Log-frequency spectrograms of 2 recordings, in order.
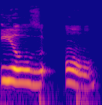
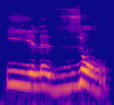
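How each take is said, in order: First: The S sound stays apart from the next word. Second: The S sound joins onto the next word. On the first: The speaker calls it wrong. "it's not just eels on" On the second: The speaker calls it right. "it attaches to the next word. So it's more like ils ont"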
